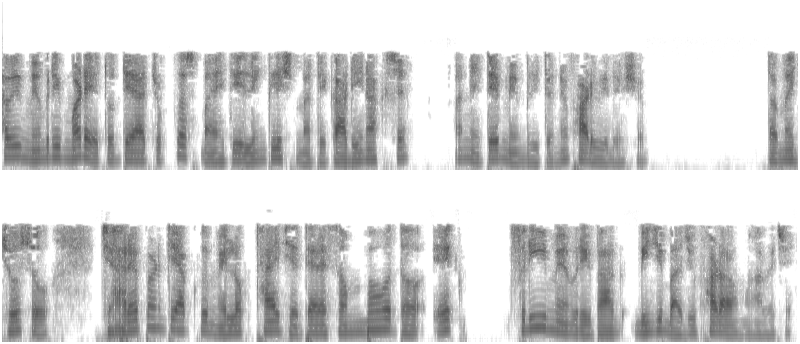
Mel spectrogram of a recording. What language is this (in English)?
Gujarati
